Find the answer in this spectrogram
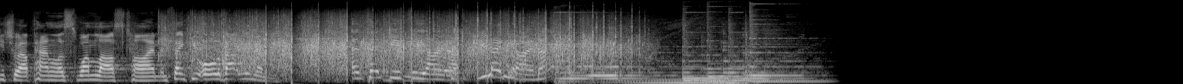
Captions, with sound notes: for our panellists one last time. And thank you, All About Women. [ Applause ] >> And thank you, Fiona. >> Thank you.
